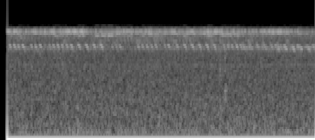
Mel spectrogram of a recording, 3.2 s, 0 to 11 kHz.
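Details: Insects chirping at night in the Okayama countryside, Japan, recorded in 2005: a dense, unbroken high shrill trilling holds steady throughout, with faint fluttering texture and no other clear sounds.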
